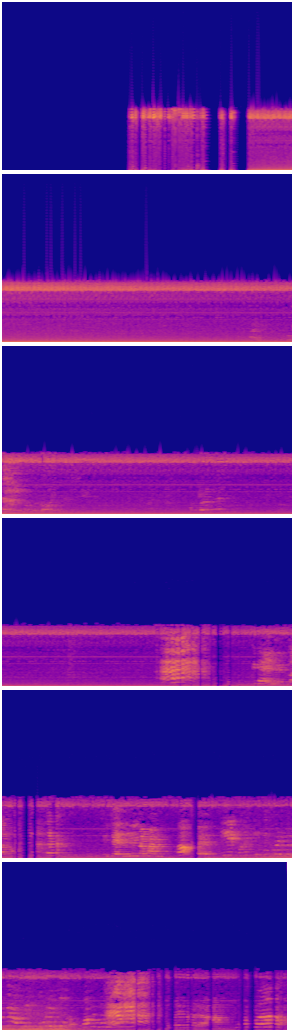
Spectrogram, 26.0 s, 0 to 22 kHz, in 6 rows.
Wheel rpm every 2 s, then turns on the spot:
0, 0, 0, 0, 0, 0, 0, 20, 0, 0, 0, 20, 0.
none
